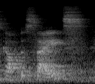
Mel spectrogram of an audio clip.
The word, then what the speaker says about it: Compassites: here to tell you how to pronounce Compass sites the name has derived from the tool which is a compass it helps everybody to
